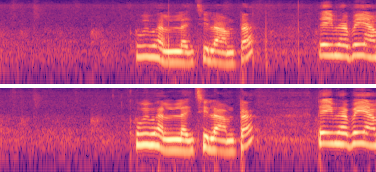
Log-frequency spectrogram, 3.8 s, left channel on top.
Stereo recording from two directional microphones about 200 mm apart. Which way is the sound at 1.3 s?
40° right (ahead or behind).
